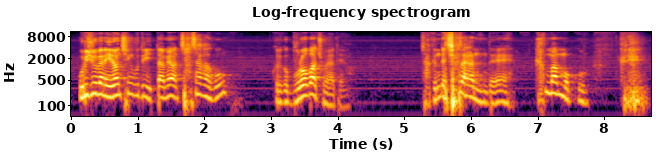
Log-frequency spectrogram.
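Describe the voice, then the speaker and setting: Animated Korean youth preacher. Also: male voice, a little high. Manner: animated storytelling, addresses audience directly. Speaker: youth pastor. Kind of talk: sermon.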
